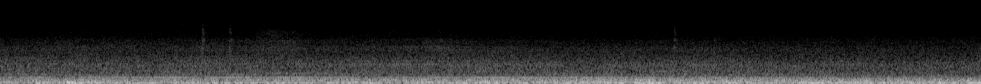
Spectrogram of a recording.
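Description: Steady low rumble of distant city traffic, with wind buffeting the microphone.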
